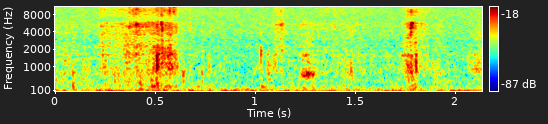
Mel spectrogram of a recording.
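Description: Gloved fingers scraping and crunching through loose, gravelly soil around a buried bottle. It is faint, with a couple of short, sharper clicks about half a second in and near the end.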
